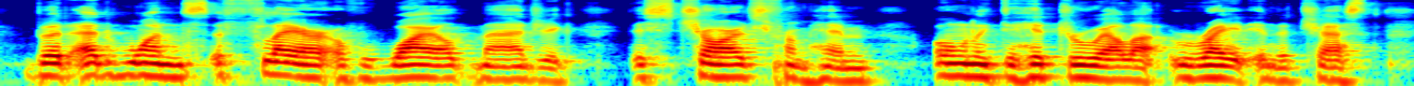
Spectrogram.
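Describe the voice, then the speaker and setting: Low-voiced woman narrating fiction. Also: darkish tone. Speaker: amateur fan fiction narrator. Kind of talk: scripted story narration.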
